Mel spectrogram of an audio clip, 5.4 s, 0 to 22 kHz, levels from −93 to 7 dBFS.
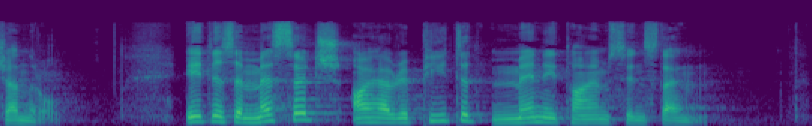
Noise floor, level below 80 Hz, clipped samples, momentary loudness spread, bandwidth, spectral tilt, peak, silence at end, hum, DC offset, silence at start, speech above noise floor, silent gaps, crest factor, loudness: -73 dBFS; -78 dBFS; under 0.1%; 8 LU; 11 kHz; -3.5 dB/octave; -14 dBFS; 0.75 s; none; under 0.1%; 0 s; 42 dB; none; 20 dB; -31 LUFS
